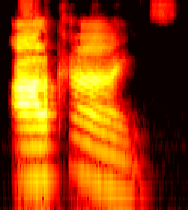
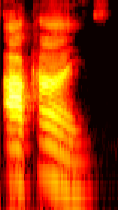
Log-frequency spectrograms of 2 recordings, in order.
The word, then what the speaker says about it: alkynes: which is our kinds it is pronounced alkines our kinds it is pronounced alkines okay having seen that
